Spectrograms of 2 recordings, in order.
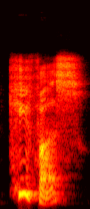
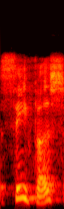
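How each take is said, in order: First: The name is pronounced the Greek way. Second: The name is pronounced the usual English way. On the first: "In the Greek, it would be" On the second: "generally in the English, we pronounce it"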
